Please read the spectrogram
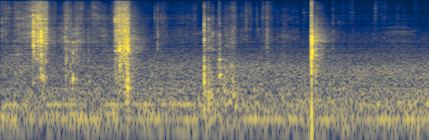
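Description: Handling of a new Champion spark plug and its small packaging: a few short scraping rustles, then a single sharp click about three seconds in.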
